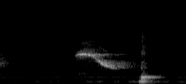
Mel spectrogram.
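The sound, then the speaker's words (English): A person whistles a single clear note that slides downward in pitch for about half a second, followed by a brief soft thump. No one speaks. “Keep the whistle in there for sure.”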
